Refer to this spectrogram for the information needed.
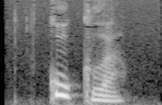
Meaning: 1. doll 2. puppet 3. fake money
- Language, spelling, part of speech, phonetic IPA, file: Russian, кукла, noun, [ˈkukɫə], Ru-кукла.ogg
